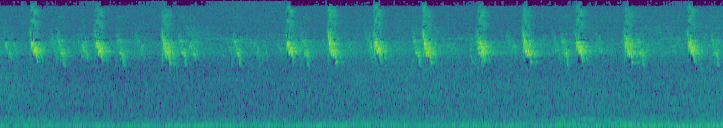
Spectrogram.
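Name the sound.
bird chirping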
